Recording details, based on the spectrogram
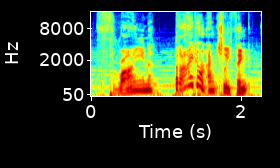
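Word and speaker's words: Thráin: more than anything else, this name should be pronounced Thrine.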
